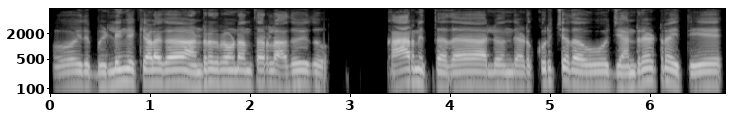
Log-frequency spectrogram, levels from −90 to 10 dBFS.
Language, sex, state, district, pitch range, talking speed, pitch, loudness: Kannada, male, Karnataka, Bijapur, 125-140 Hz, 140 wpm, 130 Hz, -18 LUFS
